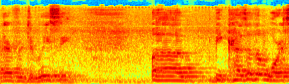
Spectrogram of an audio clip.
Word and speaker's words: Tbilisi: Tbilisi.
